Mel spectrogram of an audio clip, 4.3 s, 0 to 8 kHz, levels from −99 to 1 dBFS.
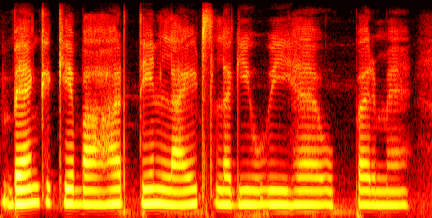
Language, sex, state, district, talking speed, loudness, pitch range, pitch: Hindi, female, Jharkhand, Deoghar, 140 wpm, -20 LUFS, 185-200 Hz, 190 Hz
